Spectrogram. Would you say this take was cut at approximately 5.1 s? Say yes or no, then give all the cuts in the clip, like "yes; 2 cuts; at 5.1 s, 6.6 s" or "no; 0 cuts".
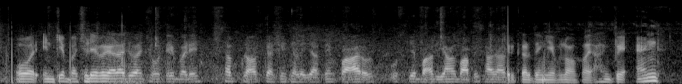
yes; 1 cut; at 5.1 s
